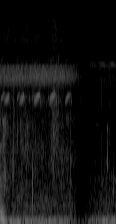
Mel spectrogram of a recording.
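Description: Insect chorus in summer woods: a steady high trill with a separate chirp pulsing about three times a second. Both break off suddenly near the end.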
